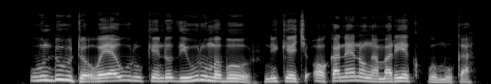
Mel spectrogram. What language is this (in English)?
Luo (Kenya and Tanzania)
